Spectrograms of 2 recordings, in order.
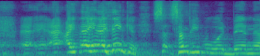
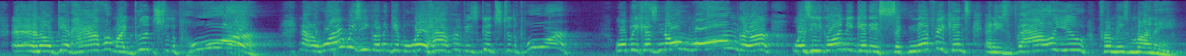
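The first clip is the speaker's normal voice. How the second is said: full-force preaching; 12 semitones higher, 5 dB louder than usual. Acted. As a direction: preach it out loud and high, ringing to the back pews.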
